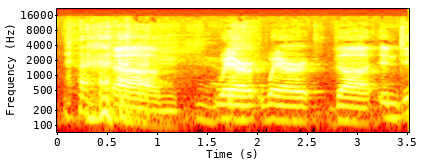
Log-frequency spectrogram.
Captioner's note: laughing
